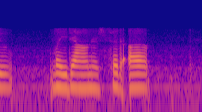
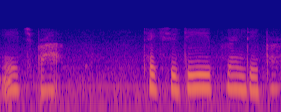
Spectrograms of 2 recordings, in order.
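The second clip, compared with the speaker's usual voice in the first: guided meditation; 9 dB quieter than usual. Acted.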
